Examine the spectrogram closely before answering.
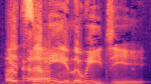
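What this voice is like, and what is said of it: Bad fake Italian accent. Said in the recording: “That's a horrible accent. ... I don't know why you're an Italian pizza chef now.”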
